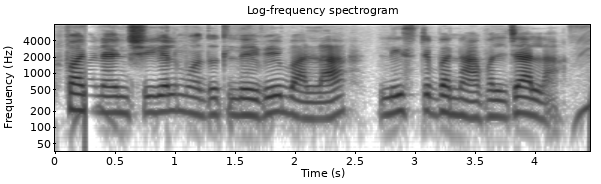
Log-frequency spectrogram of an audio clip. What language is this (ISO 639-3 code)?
bho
